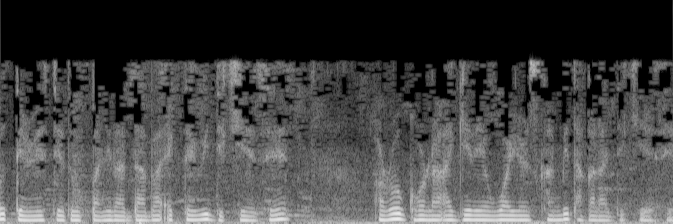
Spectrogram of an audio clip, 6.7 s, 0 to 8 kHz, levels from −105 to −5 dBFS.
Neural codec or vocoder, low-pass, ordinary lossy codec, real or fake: none; 7.2 kHz; MP3, 24 kbps; real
